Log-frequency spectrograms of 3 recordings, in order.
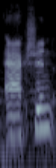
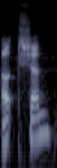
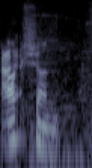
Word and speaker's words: Akshan: If his name is pronounced Action, I was going to say I'm actually really, really depressed by that. I think it's like Akshan, I believe, which Akshan. Like it's almost like a U sound.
